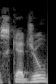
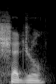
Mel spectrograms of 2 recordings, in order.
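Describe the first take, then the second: First: The word is said the American way. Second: The word is said the British way. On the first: "I still pronounce it schedule because mm-hmm. ... Maybe I was used to working at Apple with Americans" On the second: "But the British way is schedule"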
